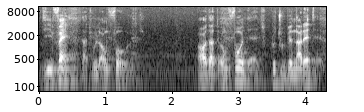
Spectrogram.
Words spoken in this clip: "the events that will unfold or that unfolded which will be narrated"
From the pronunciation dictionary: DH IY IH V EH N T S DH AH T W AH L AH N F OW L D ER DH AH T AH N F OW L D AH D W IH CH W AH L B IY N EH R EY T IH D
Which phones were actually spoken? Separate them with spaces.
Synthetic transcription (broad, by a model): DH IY V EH N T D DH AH T W AH L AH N F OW D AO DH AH T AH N F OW D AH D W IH CH W AH L B IY N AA R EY T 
